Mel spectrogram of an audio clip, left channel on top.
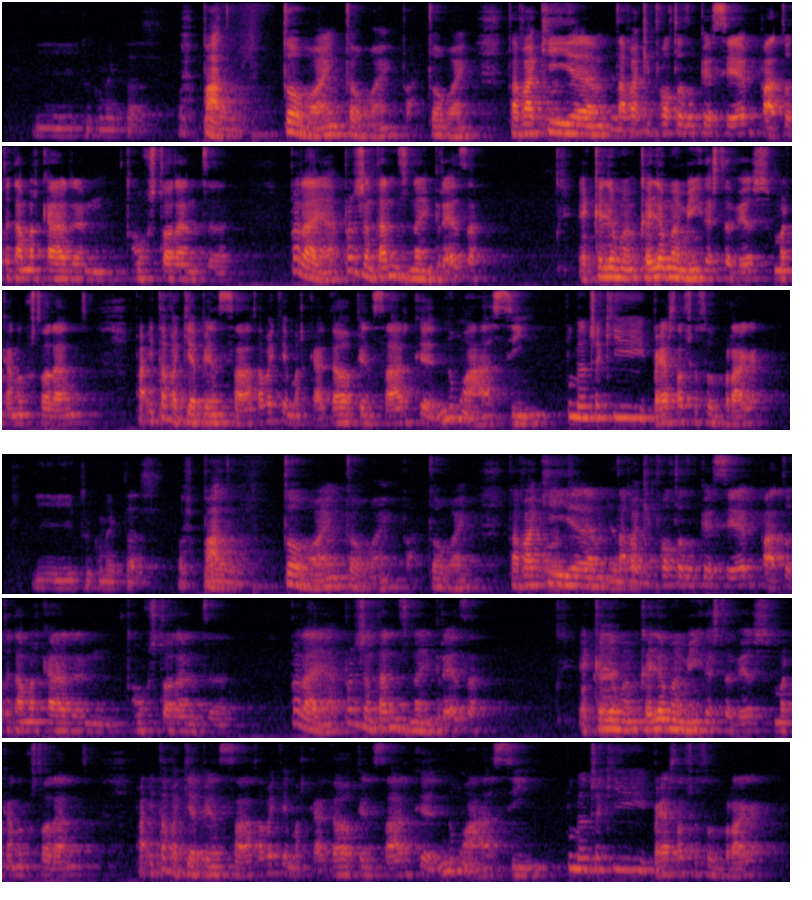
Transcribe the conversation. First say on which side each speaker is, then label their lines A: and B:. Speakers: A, on the right; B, on the left.
A: E tu, como é que estás? Estás porreiro
B: Pá,
A: ou
B: estou bem, estou bem, pá, estou bem. Estava aqui,
A: não? Ótimo.
B: eh,
A: E
B: estava
A: então?
B: aqui de volta do PC, pá, estou a tentar marcar hum, um restaurante para, eh, para jantarmos na empresa. É,
A: Ok.
B: calhou-me, calhou-me a mim desta vez marcar no restaurante. Pá, e estava aqui a pensar, estava aqui a marcar, estava a pensar que não há assim, pelo menos aqui perto, sabes que eu sou de Braga,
